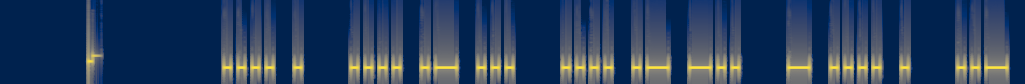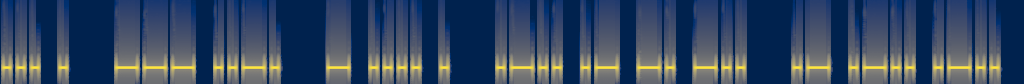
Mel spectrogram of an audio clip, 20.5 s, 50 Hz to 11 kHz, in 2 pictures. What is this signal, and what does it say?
Morse code, heard as a keyed tone, about 17 wpm, 700 Hz. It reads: HE HAS HAD THE USE OF THE LAND ALL
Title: Sentences from Top 1000 Words - Review Part 1 - 17wpm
